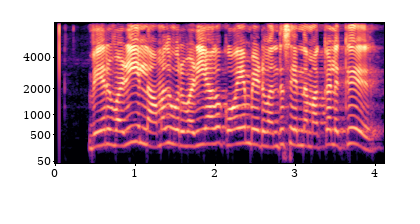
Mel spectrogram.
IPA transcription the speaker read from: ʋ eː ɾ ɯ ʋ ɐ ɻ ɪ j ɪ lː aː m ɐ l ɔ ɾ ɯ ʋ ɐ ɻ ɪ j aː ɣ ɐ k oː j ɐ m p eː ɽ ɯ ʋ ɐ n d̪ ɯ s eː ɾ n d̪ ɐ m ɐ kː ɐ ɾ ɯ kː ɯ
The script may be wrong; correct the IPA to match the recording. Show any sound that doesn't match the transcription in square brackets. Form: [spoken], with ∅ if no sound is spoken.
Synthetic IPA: ʋ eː ɾ ɯ ʋ ɐ ɻ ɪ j ɪ lː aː m ɐ l ɔ ɾ ɯ ʋ ɐ ɻ ɪ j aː ɣ ɐ k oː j ɐ m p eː ɽ ɯ ʋ ɐ n d̪ ɯ s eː ɾ n d̪ ɐ m ɐ kː ɐ [ɭ] ɯ kː ɯ

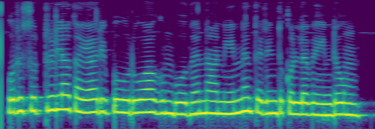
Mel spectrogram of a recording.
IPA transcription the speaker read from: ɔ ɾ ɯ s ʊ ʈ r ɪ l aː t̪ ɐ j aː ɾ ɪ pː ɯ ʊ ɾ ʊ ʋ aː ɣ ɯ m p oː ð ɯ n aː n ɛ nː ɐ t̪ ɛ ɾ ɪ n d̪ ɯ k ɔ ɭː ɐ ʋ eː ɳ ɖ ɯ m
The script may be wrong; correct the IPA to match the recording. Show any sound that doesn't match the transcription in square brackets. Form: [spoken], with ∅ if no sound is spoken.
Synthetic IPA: ɔ ɾ ɯ s ʊ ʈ r ɪ l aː t̪ ɐ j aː ɾ ɪ pː ɯ ʊ ɾ ʊ ʋ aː ɣ ɯ m p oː ð ɯ n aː n ɛ nː ɐ t̪ ɛ ɾ ɪ n d̪ ɯ k ɔ ɭː ɐ ʋ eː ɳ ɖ ɯ m

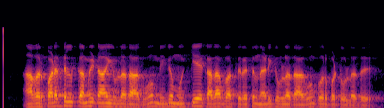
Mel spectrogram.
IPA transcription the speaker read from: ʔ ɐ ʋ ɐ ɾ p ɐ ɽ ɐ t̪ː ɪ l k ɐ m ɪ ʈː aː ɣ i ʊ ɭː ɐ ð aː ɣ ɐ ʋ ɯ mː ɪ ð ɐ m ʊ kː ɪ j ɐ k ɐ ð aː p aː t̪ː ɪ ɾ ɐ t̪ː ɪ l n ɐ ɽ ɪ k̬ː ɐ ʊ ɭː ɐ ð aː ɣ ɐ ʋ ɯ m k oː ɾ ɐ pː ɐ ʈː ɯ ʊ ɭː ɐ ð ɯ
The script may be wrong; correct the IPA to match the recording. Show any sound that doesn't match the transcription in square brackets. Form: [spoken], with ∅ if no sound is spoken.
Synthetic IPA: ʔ ɐ ʋ ɐ ɾ p ɐ ɽ ɐ t̪ː ɪ l k ɐ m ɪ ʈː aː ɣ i ʊ ɭː ɐ ð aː ɣ ɐ ʋ ɯ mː ɪ [ɣ] ɐ m ʊ kː ɪ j ɐ k ɐ ð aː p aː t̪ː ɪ ɾ ɐ t̪ː ɪ l n ɐ ɽ ɪ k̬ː ɐ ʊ ɭː ɐ ð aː ɣ ɐ ʋ ɯ m k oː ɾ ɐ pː ɐ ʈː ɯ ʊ ɭː ɐ ð ɯ

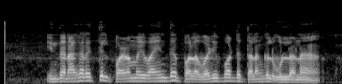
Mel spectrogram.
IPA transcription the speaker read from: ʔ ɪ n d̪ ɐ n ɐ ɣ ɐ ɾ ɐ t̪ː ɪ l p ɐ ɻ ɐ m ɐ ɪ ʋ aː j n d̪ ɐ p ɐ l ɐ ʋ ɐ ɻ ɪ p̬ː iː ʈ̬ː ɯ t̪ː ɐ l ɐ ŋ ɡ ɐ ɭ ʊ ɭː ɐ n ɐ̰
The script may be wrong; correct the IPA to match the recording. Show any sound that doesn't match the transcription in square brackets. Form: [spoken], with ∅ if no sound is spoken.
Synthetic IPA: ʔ ɪ n d̪ ɐ n ɐ ɣ ɐ ɾ ɐ t̪ː ɪ l p ɐ ɻ ɐ m ɐ ɪ ʋ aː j n d̪ ɐ p ɐ l ɐ ʋ ɐ ɻ ɪ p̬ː [aː] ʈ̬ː ɯ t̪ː ɐ l ɐ ŋ ɡ ɐ ɭ ʊ ɭː ɐ n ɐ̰

